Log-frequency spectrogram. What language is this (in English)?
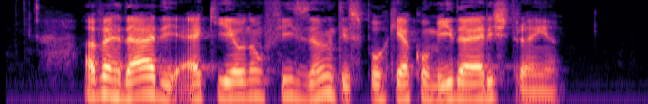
Portuguese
